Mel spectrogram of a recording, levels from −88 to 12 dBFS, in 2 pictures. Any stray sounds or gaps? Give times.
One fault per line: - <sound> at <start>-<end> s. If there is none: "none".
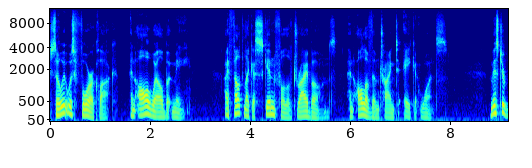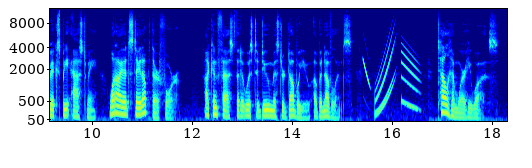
- chirp at 15.4-16.6 s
